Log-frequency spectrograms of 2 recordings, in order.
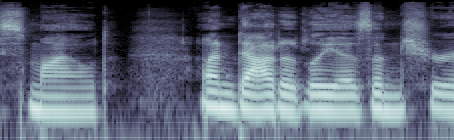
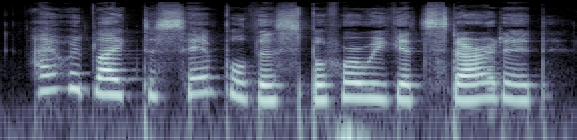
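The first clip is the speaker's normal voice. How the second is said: very high, squeaky cartoon voice, pushed as high as possible; 10 semitones higher than usual. Voicing a little girl at the bar: SpongeBob voice. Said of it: "Pitch it up".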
